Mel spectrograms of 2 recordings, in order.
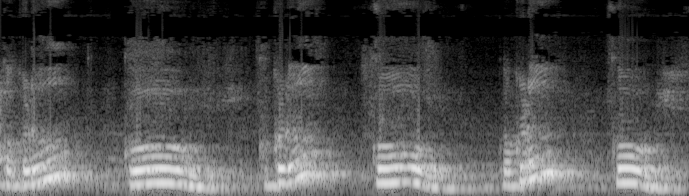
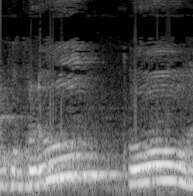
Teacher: तो देखो प्लुस्तर का प्रयोग कर रहा है वो, कुकड़ू कू, तो मात्रा को खींच रहा है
